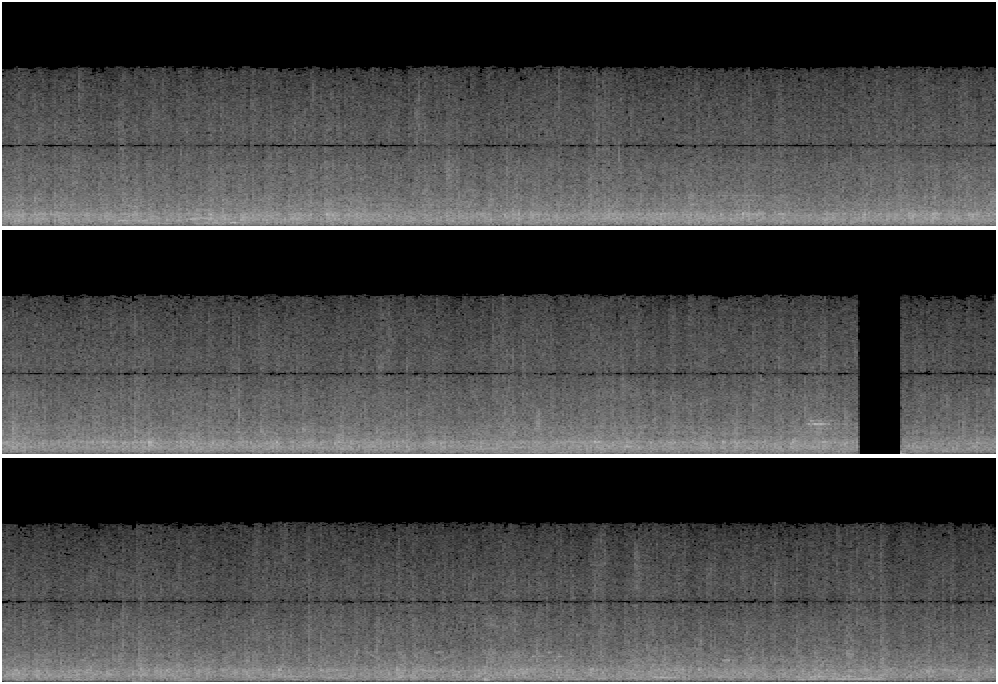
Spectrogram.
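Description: Steady rain falling on wet gravel and puddles. The sound breaks off completely for a moment about two-thirds of the way through.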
